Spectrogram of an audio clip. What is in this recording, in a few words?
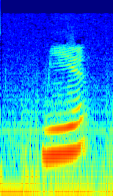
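"mie2", Chinese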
